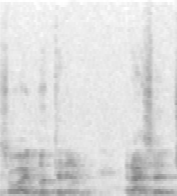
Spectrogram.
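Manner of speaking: ordinary talk, nothing marked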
